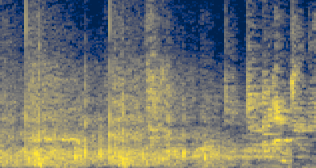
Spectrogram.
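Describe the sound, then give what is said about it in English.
Gunshots fired near parked cars, heard in a played recording: a rapid series of sharp cracks, some closely paired, cutting through a steady, noisy background. “Rittenhouse runs into a bunch of parked cars turns around and fires four shots at Rosenbaum. Someone else fires three shots.”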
